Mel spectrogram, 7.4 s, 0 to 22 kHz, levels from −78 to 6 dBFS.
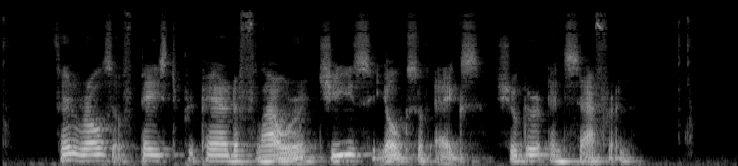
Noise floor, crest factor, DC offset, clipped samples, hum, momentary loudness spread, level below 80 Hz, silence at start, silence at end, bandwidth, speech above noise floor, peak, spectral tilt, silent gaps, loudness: -56 dBFS; 18 dB; under 0.1%; under 0.1%; none; 12 LU; -46 dBFS; 0.6 s; 0.95 s; 16.5 kHz; 37 dB; -4 dBFS; -7 dB/octave; none; -20 LUFS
